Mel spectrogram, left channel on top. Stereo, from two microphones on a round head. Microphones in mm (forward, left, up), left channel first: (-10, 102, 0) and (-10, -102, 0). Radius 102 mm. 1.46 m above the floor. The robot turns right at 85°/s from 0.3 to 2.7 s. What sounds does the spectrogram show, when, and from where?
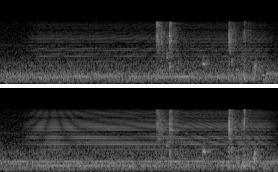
1.6 s footsteps: 20° left (ahead or behind), 1.5 m; by 2.6 s 40° right (ahead or behind), 1.8 m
